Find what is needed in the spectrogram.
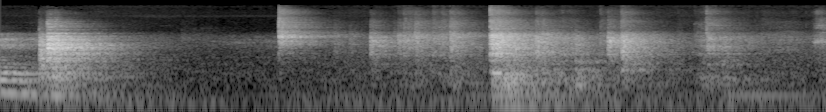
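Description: Hard plastic clunks and knocks from a jug blender being handled with its motor off: the jar and lid are set down and the jar is lifted off its motor base. A sharp knock just after the start, then a run of about seven clunks from about two seconds in, the loudest near the middle.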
